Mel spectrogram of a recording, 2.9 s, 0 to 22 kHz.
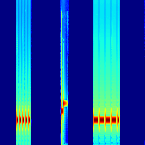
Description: Morse code, heard as a keyed tone, about 40 wpm, 700 Hz. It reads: 5 9
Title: Single Letter-Number - Rapid-Fire 40wpm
